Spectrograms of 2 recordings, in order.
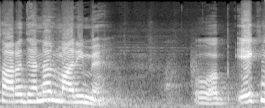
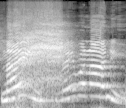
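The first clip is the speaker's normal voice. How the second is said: voicing the parrot; 10 semitones higher, 3 dB louder, slower than usual.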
